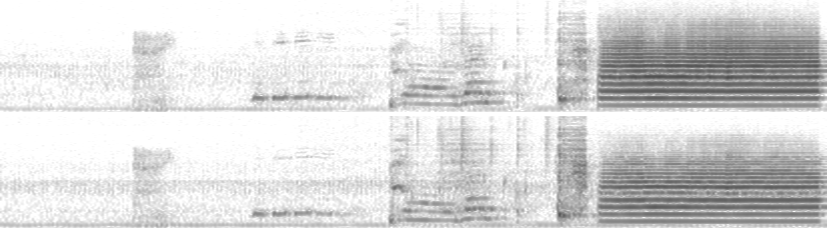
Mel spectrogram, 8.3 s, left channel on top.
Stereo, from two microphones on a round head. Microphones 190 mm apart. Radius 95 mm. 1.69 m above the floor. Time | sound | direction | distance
1.3 | a child speaking | centre (ahead or behind) | 0.9 m
3.9 | a cough | 45° right (ahead or behind) | 0.8 m
6.0 | a trumpet | 70° left (ahead or behind) | 0.8 m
